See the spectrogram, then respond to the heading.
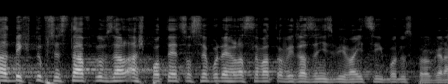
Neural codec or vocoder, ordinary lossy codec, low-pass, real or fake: none; MP3, 96 kbps; 9.9 kHz; real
